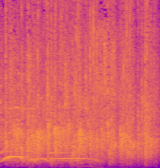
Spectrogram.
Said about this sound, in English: Ladies and gentlemen, could you please give a massive round of applause to the fabulous Kerry Godliman?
